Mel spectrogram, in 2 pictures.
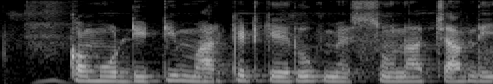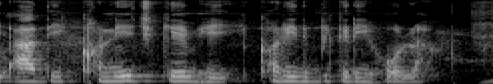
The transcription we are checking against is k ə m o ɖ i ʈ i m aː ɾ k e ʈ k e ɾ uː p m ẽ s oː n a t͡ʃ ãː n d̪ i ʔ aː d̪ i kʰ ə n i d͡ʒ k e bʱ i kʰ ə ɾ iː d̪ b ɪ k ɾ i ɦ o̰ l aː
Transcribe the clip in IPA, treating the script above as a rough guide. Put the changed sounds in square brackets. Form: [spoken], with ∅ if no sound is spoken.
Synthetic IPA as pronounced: k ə m o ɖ i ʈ i m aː ɾ k e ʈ k e ɾ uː p m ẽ s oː n a t͡ʃ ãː n d̪ i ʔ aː d̪ i kʰ ə n i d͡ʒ k e bʱ i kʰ ə ɾ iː d̪ b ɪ k ɾ i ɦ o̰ l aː

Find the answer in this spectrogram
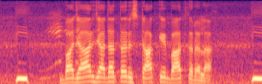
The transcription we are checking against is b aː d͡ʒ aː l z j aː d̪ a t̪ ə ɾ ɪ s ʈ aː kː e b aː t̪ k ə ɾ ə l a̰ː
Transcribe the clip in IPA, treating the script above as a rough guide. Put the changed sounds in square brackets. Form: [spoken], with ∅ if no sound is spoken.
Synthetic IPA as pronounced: b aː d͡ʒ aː [ɾ] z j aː d̪ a t̪ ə ɾ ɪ s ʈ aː kː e b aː t̪ k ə ɾ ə l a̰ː

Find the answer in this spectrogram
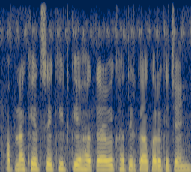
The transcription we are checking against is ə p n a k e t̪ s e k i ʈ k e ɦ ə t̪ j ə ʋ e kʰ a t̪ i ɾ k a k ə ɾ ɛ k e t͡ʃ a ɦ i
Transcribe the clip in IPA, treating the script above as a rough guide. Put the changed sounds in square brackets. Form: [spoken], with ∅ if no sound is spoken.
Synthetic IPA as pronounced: ə p n a [kʰ] e t̪ s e k i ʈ k e ɦ ə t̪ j [a] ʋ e kʰ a t̪ i ɾ k a k ə ɾ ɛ k e t͡ʃ a ɦ i

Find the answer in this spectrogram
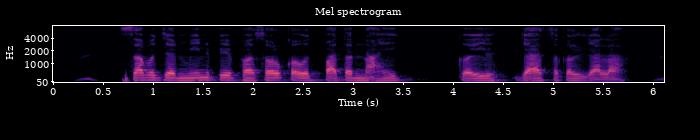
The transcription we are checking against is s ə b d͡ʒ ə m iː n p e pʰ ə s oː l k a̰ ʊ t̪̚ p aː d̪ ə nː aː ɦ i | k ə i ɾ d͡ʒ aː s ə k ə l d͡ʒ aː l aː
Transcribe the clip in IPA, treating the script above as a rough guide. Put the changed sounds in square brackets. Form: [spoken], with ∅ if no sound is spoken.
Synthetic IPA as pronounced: s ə b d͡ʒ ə m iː n p e pʰ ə s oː l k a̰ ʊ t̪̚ p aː d̪ ə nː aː ɦ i | k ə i [l] d͡ʒ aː s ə k ə l d͡ʒ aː l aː

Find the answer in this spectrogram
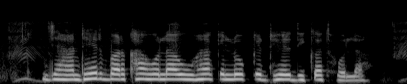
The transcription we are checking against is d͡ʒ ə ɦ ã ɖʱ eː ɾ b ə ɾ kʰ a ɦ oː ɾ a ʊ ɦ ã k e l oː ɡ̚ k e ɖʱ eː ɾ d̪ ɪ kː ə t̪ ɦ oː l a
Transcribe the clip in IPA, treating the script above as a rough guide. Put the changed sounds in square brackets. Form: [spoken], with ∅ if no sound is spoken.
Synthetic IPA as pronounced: d͡ʒ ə ɦ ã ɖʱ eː ɾ b ə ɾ kʰ a ɦ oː [l] a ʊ ɦ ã k e l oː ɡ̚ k e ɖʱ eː ɾ d̪ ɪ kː ə t̪ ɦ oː l a

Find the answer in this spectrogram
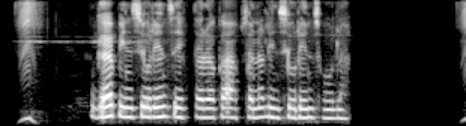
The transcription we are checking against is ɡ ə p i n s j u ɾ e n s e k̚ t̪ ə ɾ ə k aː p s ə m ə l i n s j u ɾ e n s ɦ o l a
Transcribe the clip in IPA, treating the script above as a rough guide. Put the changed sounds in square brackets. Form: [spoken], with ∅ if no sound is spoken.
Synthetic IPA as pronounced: ɡ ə p i n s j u ɾ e n s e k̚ t̪ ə ɾ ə k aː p s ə [n] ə l i n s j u ɾ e n s ɦ o l a

